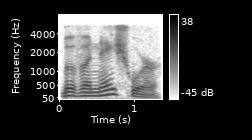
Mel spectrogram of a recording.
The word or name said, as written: Bhubaneshwar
